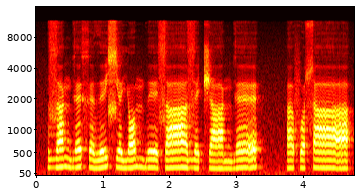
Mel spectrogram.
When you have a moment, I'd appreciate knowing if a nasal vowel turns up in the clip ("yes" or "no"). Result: no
